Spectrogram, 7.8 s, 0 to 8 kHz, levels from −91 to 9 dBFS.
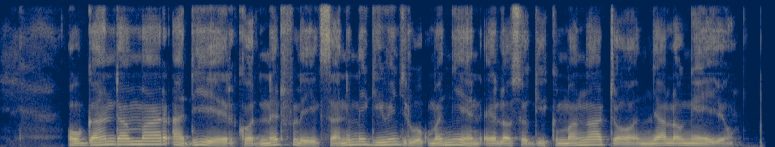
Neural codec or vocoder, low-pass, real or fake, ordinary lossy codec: codec, 16 kHz, 8 kbps, FunCodec, trained on LibriTTS, 25 frames a second; none; fake; none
